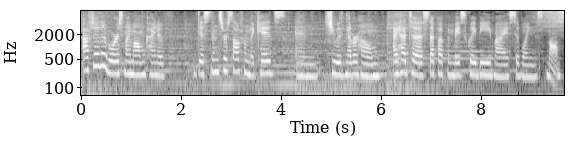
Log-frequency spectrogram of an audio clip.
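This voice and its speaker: A young woman in a taped segment, quietly recounting hard family times. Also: medium pitch, steady tone, moderate pace, music in the background. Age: young adult.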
